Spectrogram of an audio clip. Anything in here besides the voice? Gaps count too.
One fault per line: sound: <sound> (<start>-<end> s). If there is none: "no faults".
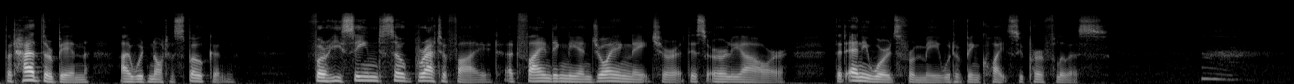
sound: sigh (12.0-12.8 s)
